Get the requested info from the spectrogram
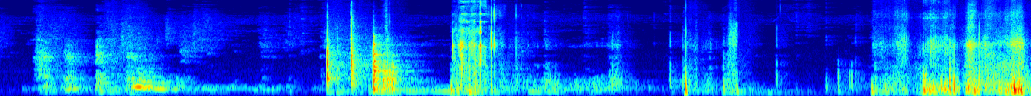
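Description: Packaging crinkling and rustling as it is handled, in irregular bursts, with a sharp knock about five seconds in.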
